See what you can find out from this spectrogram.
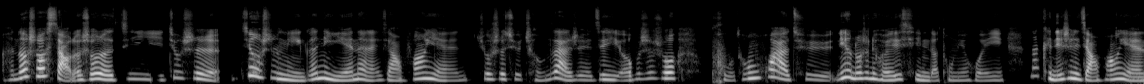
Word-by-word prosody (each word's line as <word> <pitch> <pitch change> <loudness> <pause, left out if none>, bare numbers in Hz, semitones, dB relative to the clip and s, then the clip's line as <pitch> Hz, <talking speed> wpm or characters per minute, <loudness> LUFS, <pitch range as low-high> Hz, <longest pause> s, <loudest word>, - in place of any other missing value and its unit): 很 220 +3 -12
多 315 +6 +6
时 360 - -2
候 375 - +9
小 - - +5
的 205 - -1
时 225 +3 -2
候 260 - +8
的 220 -4 +5
记 245 +2 -11
忆 215 -3 -13
就 300 +7 -11
是 255 -9 -1 0.2
就 395 -4 +2
是 305 -3 -6
你 205 -8 +1
跟 245 +9 0
你 245 -7 +4
爷 185 - -3
爷 - - -2
奶 235 +2 0
奶 185 -1 -7
讲 190 -3 -5
方 255 +9 +1
言， 190 -5 -3
就 245 +3 -6
是 245 0 -4
去 235 -1 -10
承 200 0 -14
载 260 -8 +2
这 205 - -11
些 200 -1 -11
记 220 +2 -3
忆， 205 - -7
而 185 +1 -6
不 245 - -13
是 270 +2 -10
说 275 0 +3 0.3
普 200 -5 -14
通 275 +8 -1
话 305 -9 +3
去 210 -4 -11
你 300 - +4
很 320 - +4
多 275 - +3
时 275 - -1
候 - - -1
你 260 - +3
回 195 -2 -1
忆 230 - -2
起 225 -1 -7
你 190 - -3
的 175 -1 -8
童 195 -1 -15
年 185 +1 -14
回 180 -2 -12
忆， 190 +1 -12 0.2
那 390 - -9
肯 255 - 0
定 220 +2 +2
是 280 - +1
你 260 - +5
讲 195 -5 +1
方 225 +5 0
言 175 -7 -1
225 Hz, 340 characters per minute, -22 LUFS, 195-265 Hz, 0.3 s, 候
